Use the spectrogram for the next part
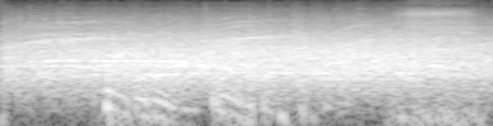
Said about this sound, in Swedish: Ja, men en stor applåd till Micke för hans eh, rödbetssallad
